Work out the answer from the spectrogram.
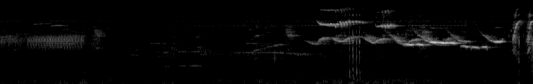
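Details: ['Brown-chested jungle flycatcher singing continuously. A soft buzzy note opens, then after a quiet gap comes a loud wavering whistled phrase that rises and falls before ending in sharp high chips.']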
